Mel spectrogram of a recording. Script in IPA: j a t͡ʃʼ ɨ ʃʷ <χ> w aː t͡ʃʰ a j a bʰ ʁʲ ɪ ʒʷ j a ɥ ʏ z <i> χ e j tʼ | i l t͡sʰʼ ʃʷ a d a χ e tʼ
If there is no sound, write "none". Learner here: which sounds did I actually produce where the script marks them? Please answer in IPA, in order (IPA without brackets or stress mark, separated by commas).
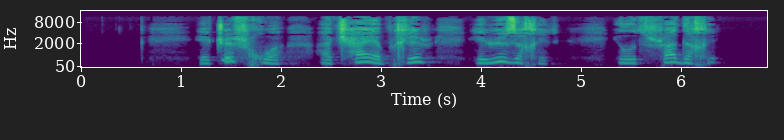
χ, a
